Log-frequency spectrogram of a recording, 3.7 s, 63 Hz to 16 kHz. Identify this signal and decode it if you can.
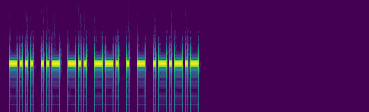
Morse code, heard as a keyed tone, about 44 wpm, 700 Hz. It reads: BUDGET.
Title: Sentences from Top 1200 Words 45wpm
